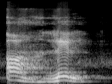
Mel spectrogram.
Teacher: मिन अहलिल किताब, यहाँ पे हा मोटी है, ये जो हा है इसका ताल्लुक सीने से है, हल्क से नहीं है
